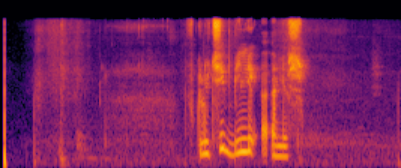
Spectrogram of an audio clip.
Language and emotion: Russian, neutral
